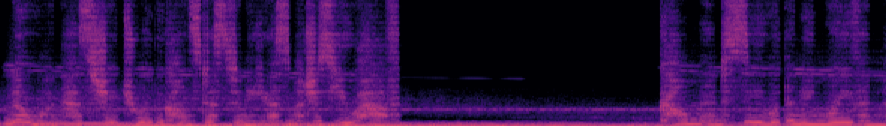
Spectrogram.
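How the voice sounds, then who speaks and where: A woman playing a calm, earnest disembodied companion who gives measured, solemn video game mission briefings. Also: on the low side, natural voice. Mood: solemn, resolute. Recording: distant voice under loud game music.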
